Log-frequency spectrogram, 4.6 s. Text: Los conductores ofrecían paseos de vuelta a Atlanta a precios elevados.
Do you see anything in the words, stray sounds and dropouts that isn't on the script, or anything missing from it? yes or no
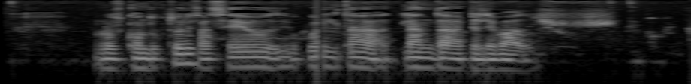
yes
